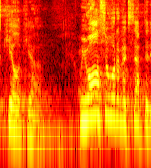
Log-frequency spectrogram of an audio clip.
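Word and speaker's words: Kjielkje: What is the proper pronunciation for handmade egg noodles? Ichiban, Kilka, or Chilcha? Chilcha. Ooh. Wrong. It's Kilka.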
